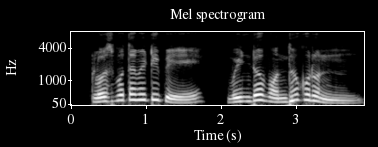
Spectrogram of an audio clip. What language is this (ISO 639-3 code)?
ben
